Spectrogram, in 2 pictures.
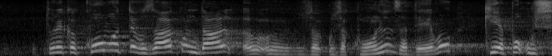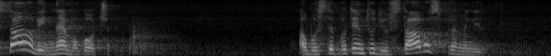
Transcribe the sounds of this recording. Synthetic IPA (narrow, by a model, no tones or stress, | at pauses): t̪oːɾəjkakoːbot̪ɛzaːkɔnd̪aːl | zauzakoːnilzad̪eːʋɔkijɛpɔʔust̪aːʋinɛmɔɡoːt͡ʃɛ̥ | ʔa̰boːst̪ɛpɔt̪eːmt̪uːd̪iust̪aːʋɔspɾɛmɛniːl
